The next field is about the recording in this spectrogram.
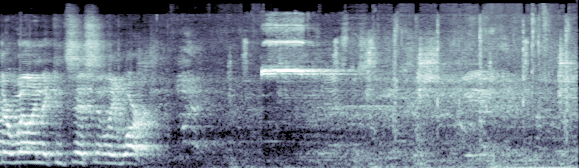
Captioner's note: practice sounds and whistle; upbeat pop music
